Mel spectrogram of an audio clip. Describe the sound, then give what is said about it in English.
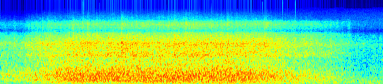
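A train rumbles past on a railway bridge overhead with a loud, broad roar that swells quickly, holds steady for a couple of seconds, then eases off as it moves away. No voices. “The gunman continues to run towards a railway bridge. A train passes above.”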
